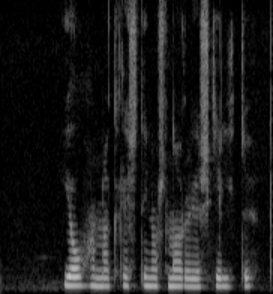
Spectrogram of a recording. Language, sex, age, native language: Icelandic, female, 10, Icelandic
